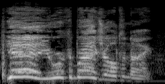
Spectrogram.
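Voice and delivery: high, loud announcement; retold shout. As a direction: yell it like a verdict. Repeats the assignment, yelling.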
